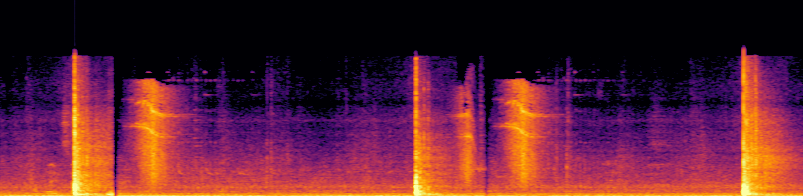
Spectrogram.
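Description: Pitched baseballs smacking into a catcher's leather mitt, thrown as sliders: three sharp pops, about three and a half seconds apart.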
